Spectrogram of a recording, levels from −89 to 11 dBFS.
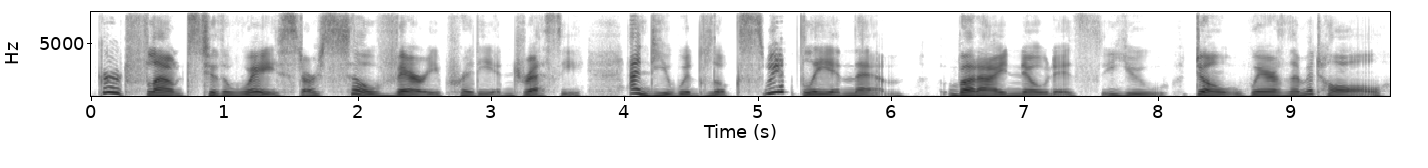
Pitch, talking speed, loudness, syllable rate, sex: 190 Hz, 165 wpm, -20 LUFS, 4.0 syllables/s, female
